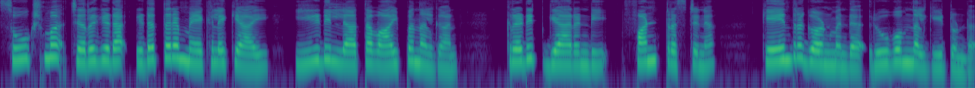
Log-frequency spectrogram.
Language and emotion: Malayalam, neutral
